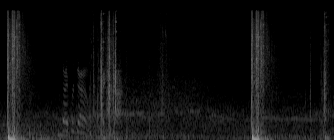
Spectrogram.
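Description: A rifle fires with a loud, sharp crack that echoes away.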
